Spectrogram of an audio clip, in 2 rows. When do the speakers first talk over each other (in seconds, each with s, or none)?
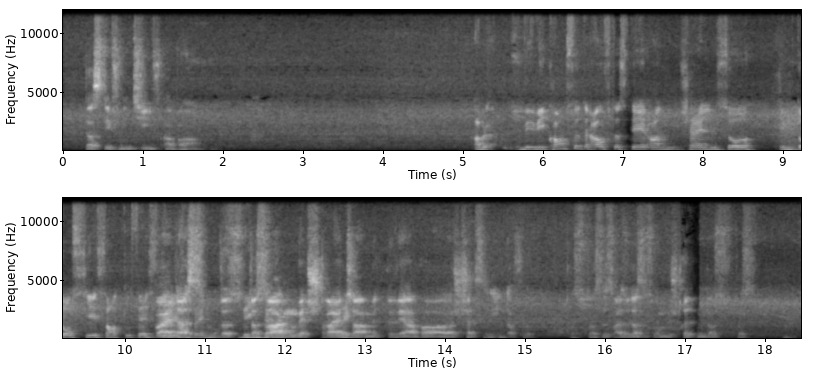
10.2 s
